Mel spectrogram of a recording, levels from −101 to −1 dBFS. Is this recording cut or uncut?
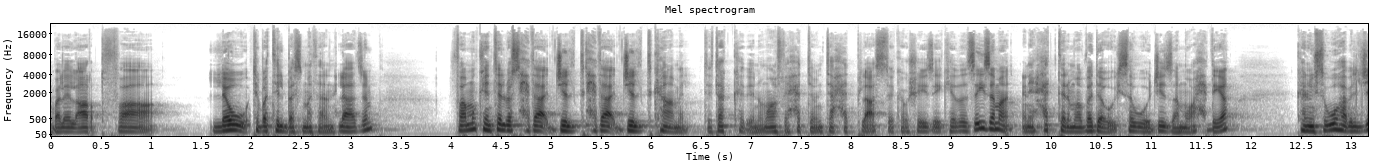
cut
